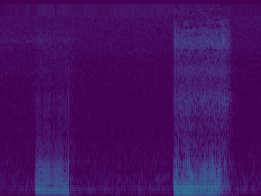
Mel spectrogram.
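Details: Male domestic cat, adopted from a shelter, that has always snored: two low, rasping snore breaths about two seconds apart, the second louder and longer, with quiet pauses between.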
